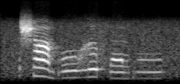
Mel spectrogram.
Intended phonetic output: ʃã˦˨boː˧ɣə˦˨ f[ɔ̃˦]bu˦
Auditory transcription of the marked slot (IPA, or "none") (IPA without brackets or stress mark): ɔ̃˦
